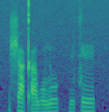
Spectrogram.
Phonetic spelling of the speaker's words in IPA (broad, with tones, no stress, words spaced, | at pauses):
ʃa˦˨kʼa˨wo˨nʊ˦ | ɪ˨t͡se˦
